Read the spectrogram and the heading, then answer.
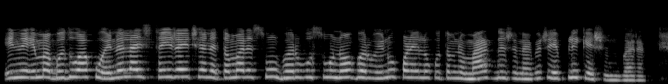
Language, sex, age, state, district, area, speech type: Gujarati, female, 30-45, Gujarat, Rajkot, urban, spontaneous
